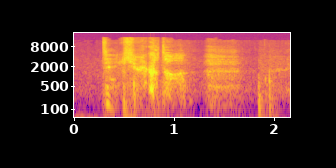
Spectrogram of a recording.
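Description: A voice speaking softly, close to a whisper, in two short phrases, faint against near silence.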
